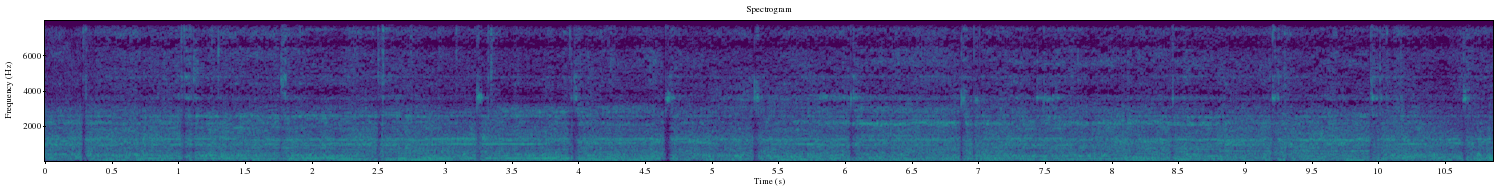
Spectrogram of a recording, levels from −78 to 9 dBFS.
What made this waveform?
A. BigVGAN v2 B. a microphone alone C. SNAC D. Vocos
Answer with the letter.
C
